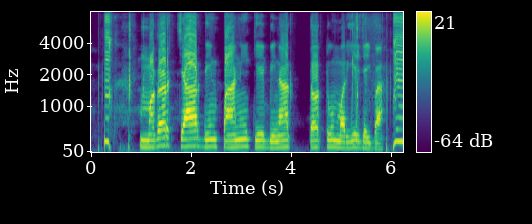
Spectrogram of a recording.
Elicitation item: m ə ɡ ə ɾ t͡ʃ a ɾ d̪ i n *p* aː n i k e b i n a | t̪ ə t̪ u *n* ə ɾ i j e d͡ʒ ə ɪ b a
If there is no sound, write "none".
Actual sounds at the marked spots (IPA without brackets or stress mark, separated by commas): p, m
